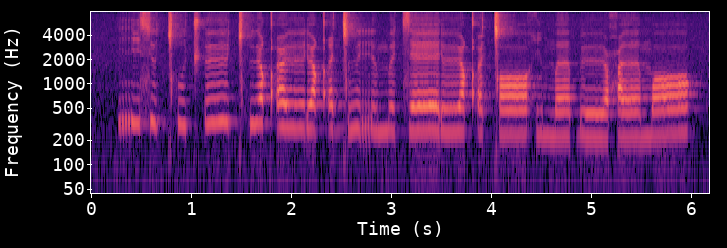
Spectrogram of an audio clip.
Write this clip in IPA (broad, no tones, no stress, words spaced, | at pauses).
risʉǀʰut͡ʃʼøː ǀʰʉqʼøː ɾøqʼiɡ͡ǀʉrʉ møt͡sɛː ɾøːqʼʉ ǀɔːhi mɜ ɓøːħɜː mɔː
